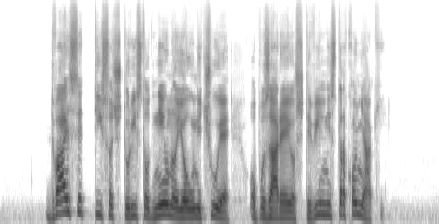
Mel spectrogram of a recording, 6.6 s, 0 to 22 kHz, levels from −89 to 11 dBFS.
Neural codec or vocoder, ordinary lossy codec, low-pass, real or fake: codec, 44.1 kHz, 7.8 kbps, Pupu-Codec; none; none; fake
